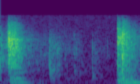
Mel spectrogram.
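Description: A door is flung open by someone coming in without knocking, with a loud bang, followed by a couple of softer knocks and thuds, then another heavy slam-like impact near the end.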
